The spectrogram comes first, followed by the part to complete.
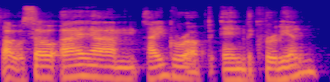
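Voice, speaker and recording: A middle-aged man from Jamaica, a company founder giving a podcast interview. He speaks in a measured, reflective way, with frequent fillers. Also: mid-range voice, fairly even intonation, poor audio.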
